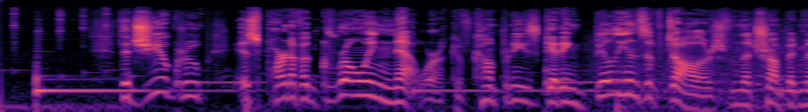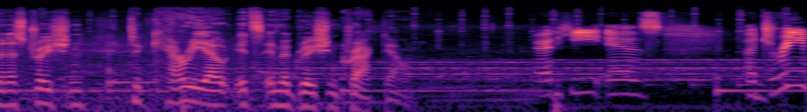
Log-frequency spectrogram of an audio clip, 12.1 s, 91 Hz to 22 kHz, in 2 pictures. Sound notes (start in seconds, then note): 5.6 horns honking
